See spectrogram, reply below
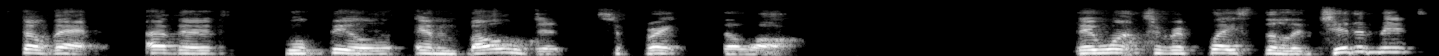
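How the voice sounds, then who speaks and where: A woman delivering a formal scripted public address in a stern, solemn, emphatic manner, with halting phrasing. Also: medium pitch, darkish tone, breathy edge, no echo, poor audio. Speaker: judge giving a public address.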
